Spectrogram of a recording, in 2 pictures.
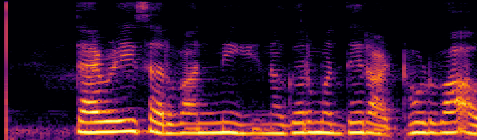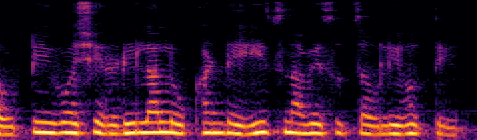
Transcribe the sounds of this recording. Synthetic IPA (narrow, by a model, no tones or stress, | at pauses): t̪jaʋeɭiːsəɾʋanːiːnəɡəɾməd̪ʱːjeɾaʈʰoɽʋaawʈiːʋəɕeɾɽilalokʰəɳɖ̪eɦiːt͡snaʋesut͡səʋliːɦot̪e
